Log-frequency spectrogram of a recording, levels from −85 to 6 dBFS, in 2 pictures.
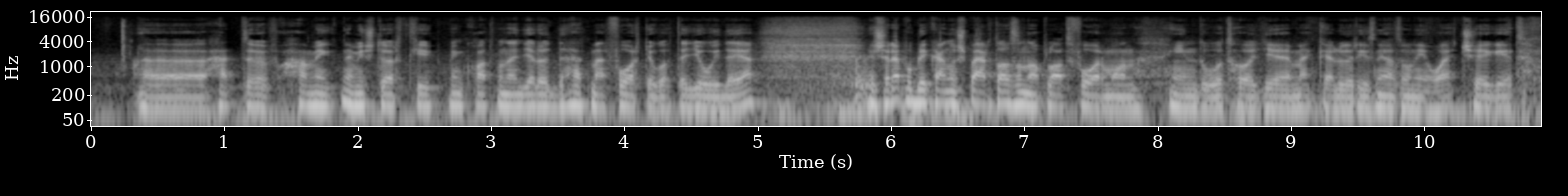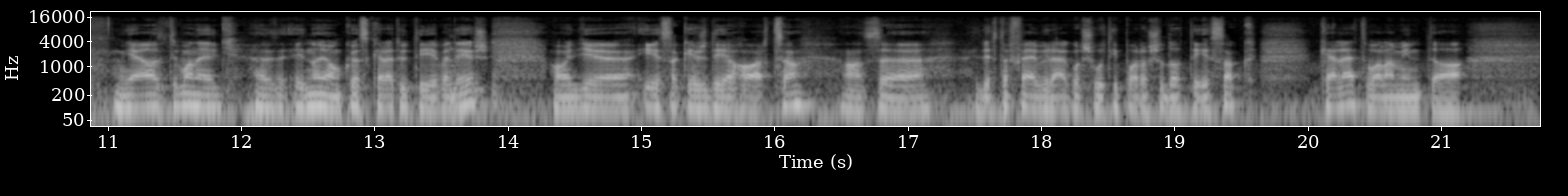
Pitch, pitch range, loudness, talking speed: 95 Hz, 90-105 Hz, -24 LUFS, 155 wpm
